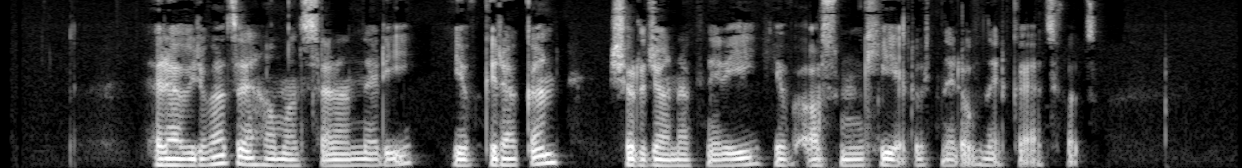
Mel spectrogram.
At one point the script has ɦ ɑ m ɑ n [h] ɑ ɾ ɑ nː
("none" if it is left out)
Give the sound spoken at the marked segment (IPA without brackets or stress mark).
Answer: s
